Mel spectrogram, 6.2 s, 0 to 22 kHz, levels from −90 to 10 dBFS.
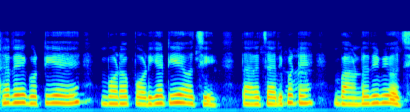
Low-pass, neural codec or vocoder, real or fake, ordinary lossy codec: none; none; real; none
